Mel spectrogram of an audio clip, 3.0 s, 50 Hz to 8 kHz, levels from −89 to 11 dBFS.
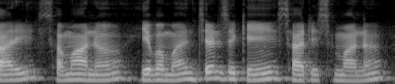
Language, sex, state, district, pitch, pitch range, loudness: Hindi, male, Uttarakhand, Tehri Garhwal, 155 Hz, 145-175 Hz, -22 LUFS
